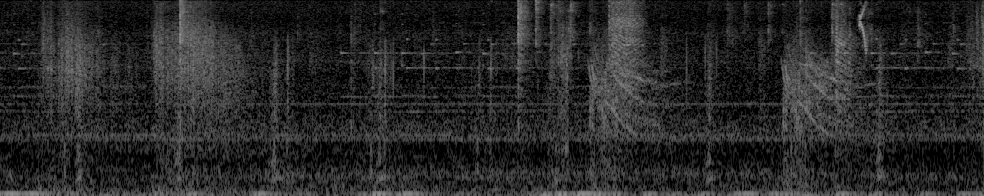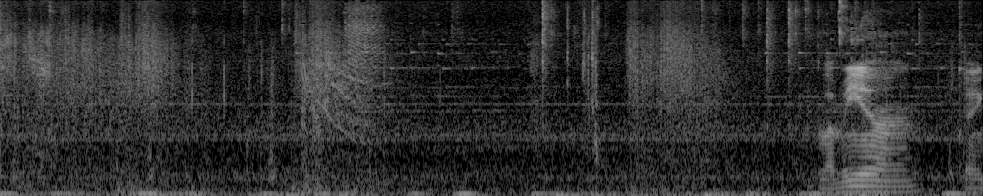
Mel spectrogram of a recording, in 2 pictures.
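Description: Blaster gunfire in LEGO Star Wars: The Complete Saga, repeated sharp zaps at a steady pace over a constant low game rumble, with voices talking in the background.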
